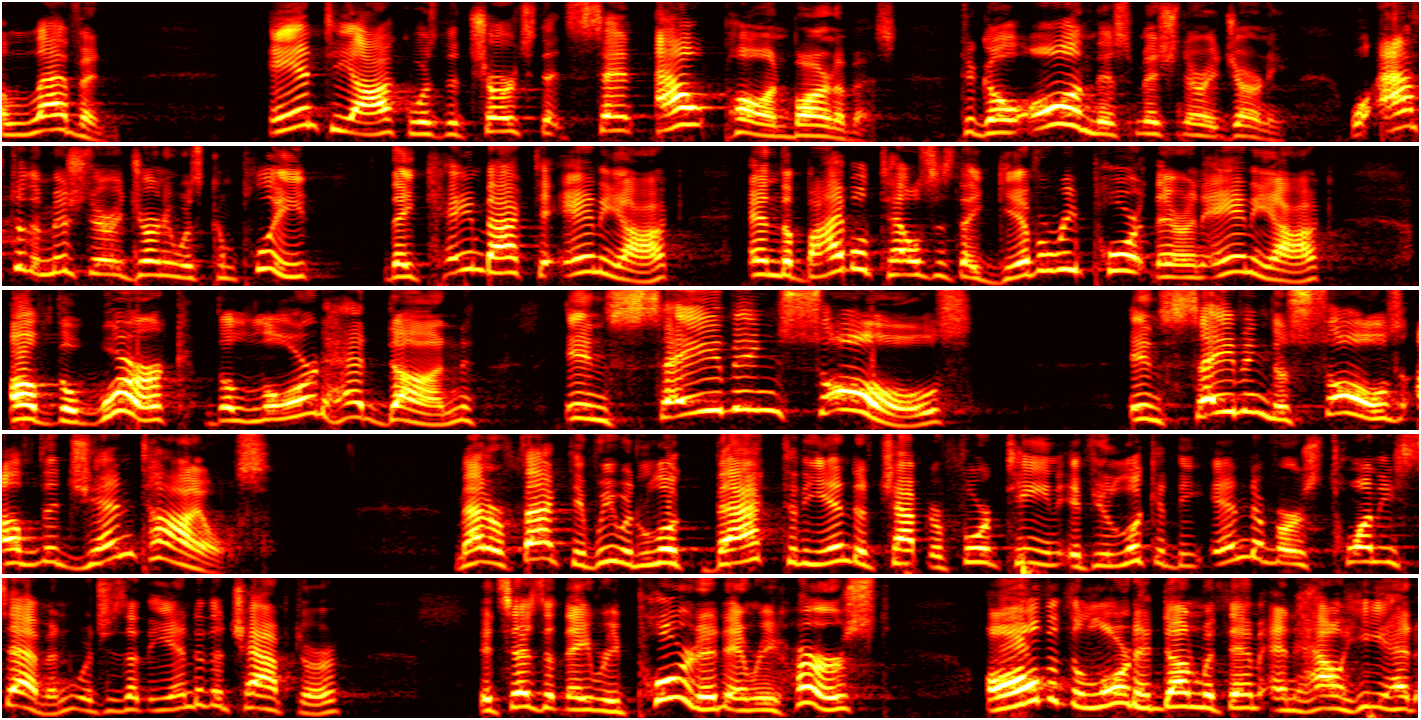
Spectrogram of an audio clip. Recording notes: in the Sunday Evening Service on January 28, 2024, at Victory Baptist Church in Boonsboro, Maryland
